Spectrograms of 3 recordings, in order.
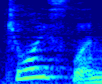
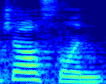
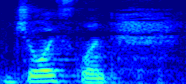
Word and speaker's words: Joycelyn: Joycelyn, not Jocelyn, Joycelyn.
